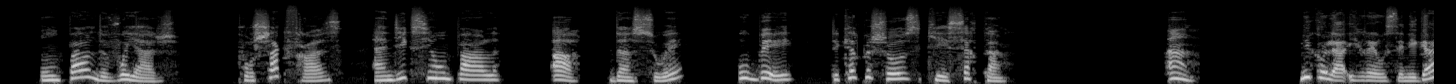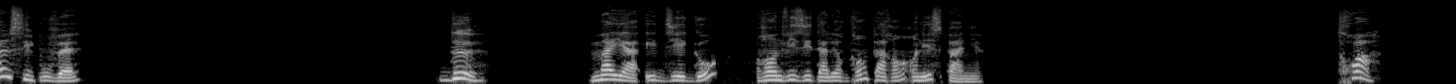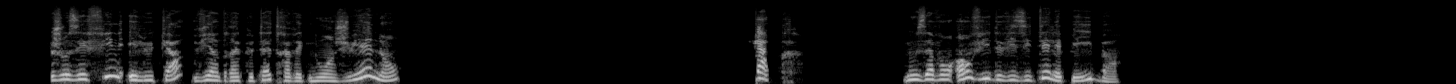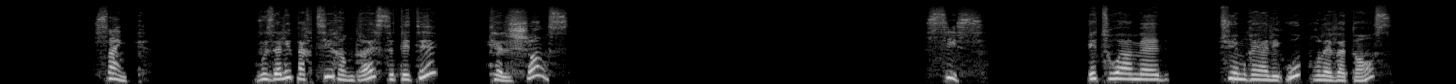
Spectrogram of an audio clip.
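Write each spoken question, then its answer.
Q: Nicolas irait au Sénégal s'il pouvait.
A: A: un souhait

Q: Maya et Diego rendent visite à leurs grands-parents en Espagne.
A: B: quelque chose qui est certain

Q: Vous allez partir en Grèce cet été?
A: B: quelque chose qui est certain

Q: Et toi, Ahmed, tu aimerais aller où pour les vacances?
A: A: un souhait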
